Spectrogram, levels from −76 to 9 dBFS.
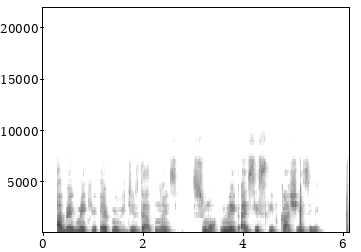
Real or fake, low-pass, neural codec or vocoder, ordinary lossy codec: real; 7.2 kHz; none; Opus, 32 kbps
